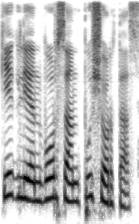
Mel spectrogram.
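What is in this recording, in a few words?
"кеглиӧн ворсан пу сёртас", Komi, female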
